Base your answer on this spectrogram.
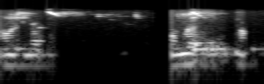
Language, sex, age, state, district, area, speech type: Tamil, male, 18-30, Tamil Nadu, Thanjavur, rural, conversation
